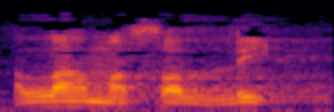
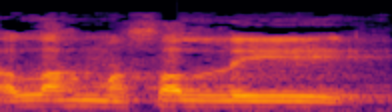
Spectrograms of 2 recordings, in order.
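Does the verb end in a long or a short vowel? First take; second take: short; long. First: The verb ends in a short final vowel. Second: The verb ends in a long final vowel. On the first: It is the proper imperative asking God to bless. The speaker calls it right. "يعني الحذف حرف العلة" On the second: It addresses a woman with a command. The speaker calls it wrong. "هذا خطأ"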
